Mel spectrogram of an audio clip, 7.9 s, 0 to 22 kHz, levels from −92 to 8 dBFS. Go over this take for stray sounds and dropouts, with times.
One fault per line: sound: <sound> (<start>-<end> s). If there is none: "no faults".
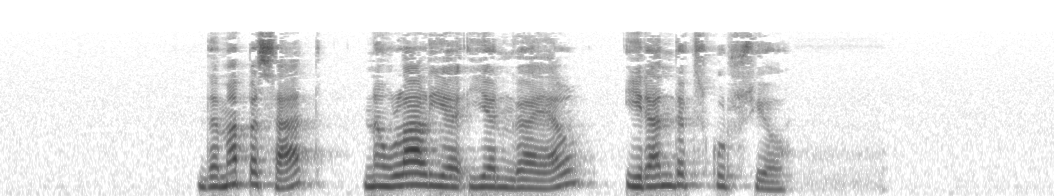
no faults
